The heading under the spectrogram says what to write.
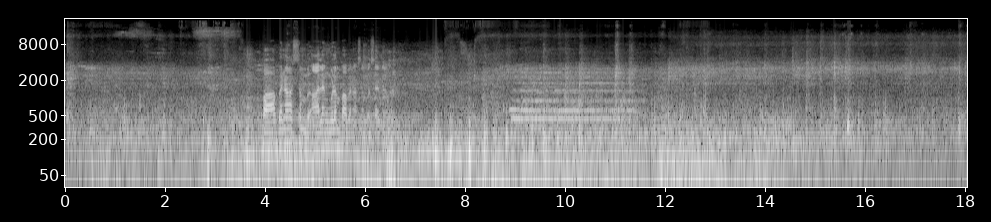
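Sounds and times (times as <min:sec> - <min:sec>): train rumbling on track: 0:00.0 - 0:18.0
two-note train horn: 0:08.9 - 0:11.6.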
